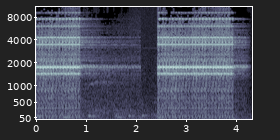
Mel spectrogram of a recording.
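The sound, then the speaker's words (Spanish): A shoe phone rings loudly, two bright electronic bell trills separated by a short pause, with no voices. “La escucho por mi zapato teléfono.”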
